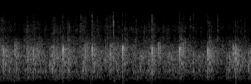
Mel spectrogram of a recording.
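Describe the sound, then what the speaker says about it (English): Audience applause in a room at a political speech in Toronto on Canada-U.S. relations: dense, fairly quiet clapping from a crowd, with a series of rhythmic sharper claps pulsing through. "I think you get applause on that one."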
